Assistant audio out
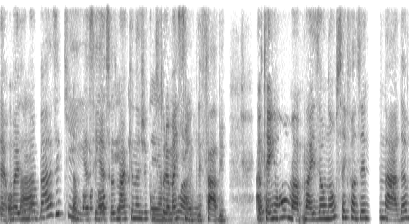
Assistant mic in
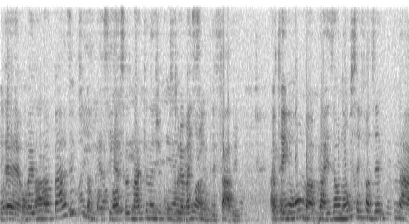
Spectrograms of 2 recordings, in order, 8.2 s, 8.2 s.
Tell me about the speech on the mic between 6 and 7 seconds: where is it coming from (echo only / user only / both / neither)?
both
